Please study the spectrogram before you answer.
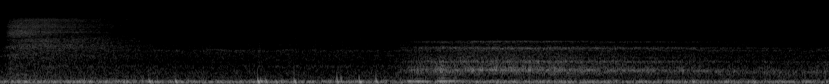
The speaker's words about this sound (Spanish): Ah, durante el día, toma momentos durante el día solo para respirar porque cada respiración es un descanso para el cuerpo y para la mente. So, durante el día, toma un momento solo para hacer esto.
